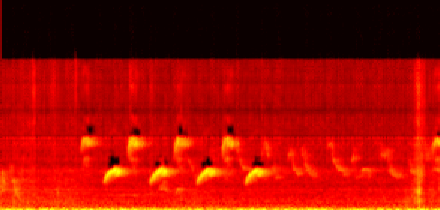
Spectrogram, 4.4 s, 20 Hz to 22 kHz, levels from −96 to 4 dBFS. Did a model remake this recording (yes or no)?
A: yes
